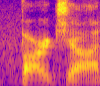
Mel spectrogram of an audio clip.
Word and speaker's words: Barjan: According to the back copy, Barjan, am I correct pronouncing that correctly? Yes, that is correct.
